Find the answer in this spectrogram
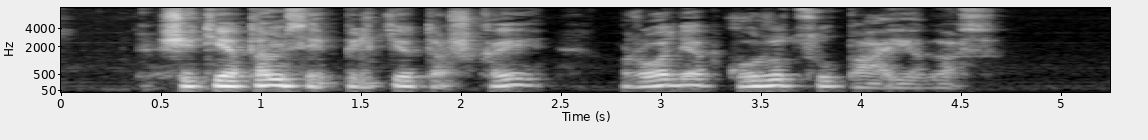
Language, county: Lithuanian, Kaunas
